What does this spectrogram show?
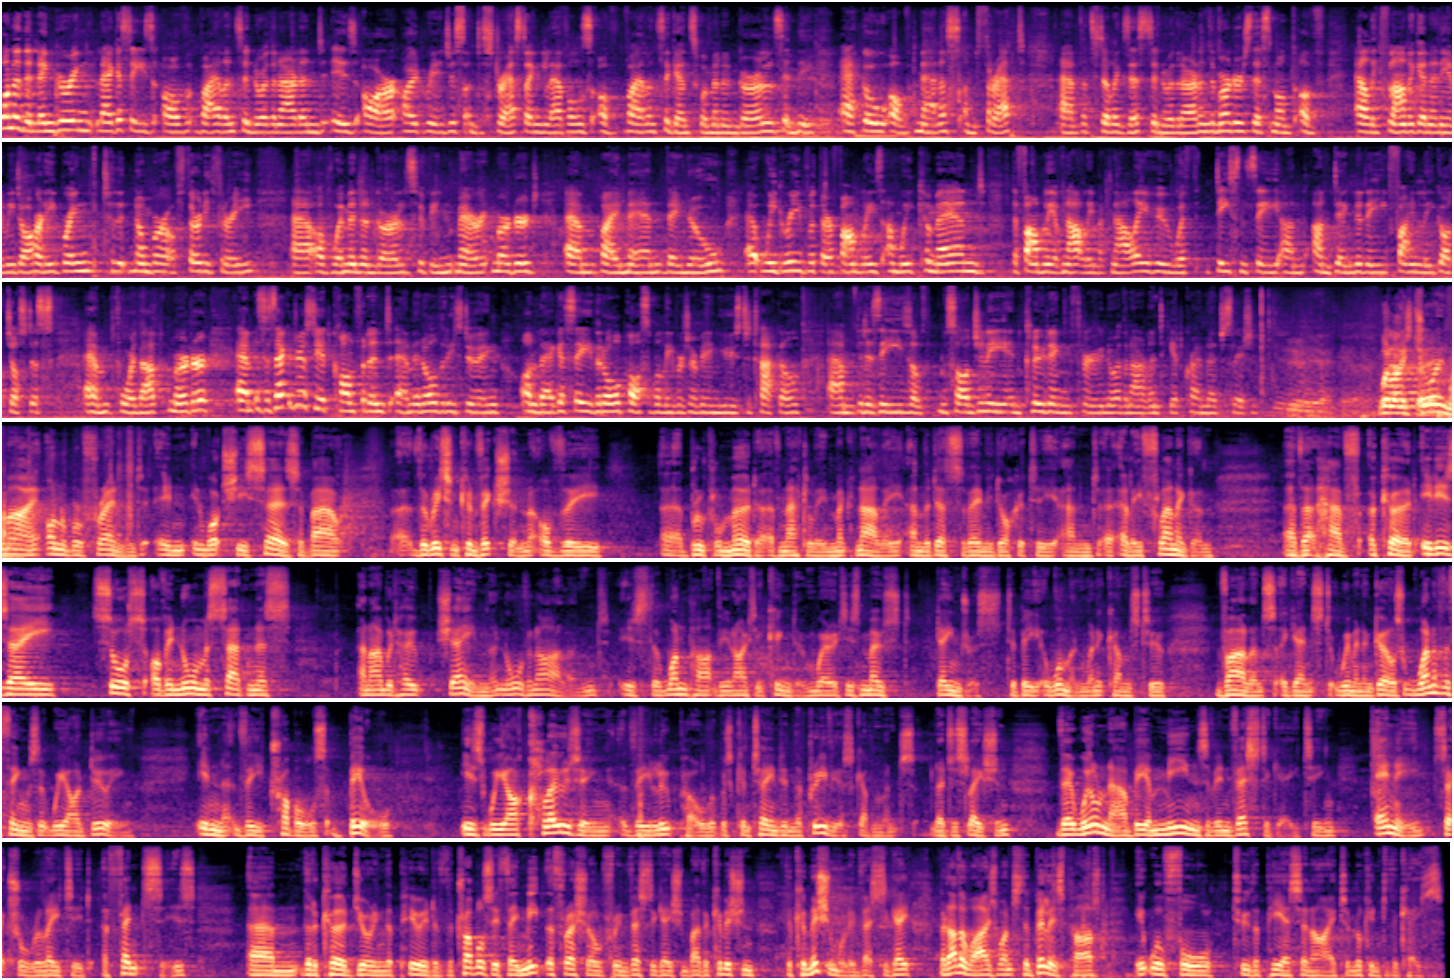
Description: Northern Ireland Secretary Hilary Benn has told the House of Commons that Northern Ireland is the most dangerous part of the UK in which to be a woman.
Ms Hanna told MPs that the high level of violence against women and girls is one of the legacies of Northern Ireland’s troubled history……..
